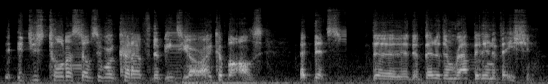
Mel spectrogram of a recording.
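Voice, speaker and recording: An actor playing a remorseful male scientist in a video game, stammering and halting as he speaks. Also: a little high, gravelly, pushed and bright, heavily acted. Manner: stammering, halting, full of restarts. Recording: game audio with faint music.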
